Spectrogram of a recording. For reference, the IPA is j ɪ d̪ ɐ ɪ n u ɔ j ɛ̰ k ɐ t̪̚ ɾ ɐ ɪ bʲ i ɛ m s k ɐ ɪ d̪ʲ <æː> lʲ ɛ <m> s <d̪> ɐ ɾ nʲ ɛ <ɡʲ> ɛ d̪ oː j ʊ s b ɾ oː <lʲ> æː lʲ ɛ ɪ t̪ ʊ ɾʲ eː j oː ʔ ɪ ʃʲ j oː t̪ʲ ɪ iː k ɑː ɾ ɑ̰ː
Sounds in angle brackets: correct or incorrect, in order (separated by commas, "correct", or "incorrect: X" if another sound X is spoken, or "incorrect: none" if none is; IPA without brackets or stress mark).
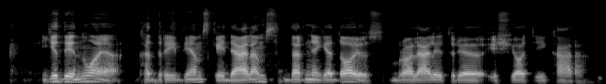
correct, correct, correct, correct, correct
